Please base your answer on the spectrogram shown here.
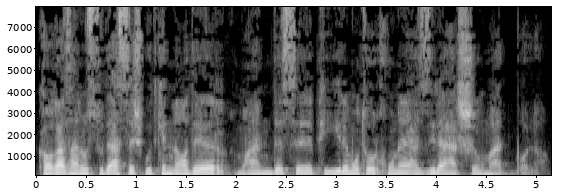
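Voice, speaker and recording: A man tells a story in a calm, even voice. His tone is husky, with a middle pitch. He reads at a steady storytelling pace. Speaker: narrator. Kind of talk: storytelling narration.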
